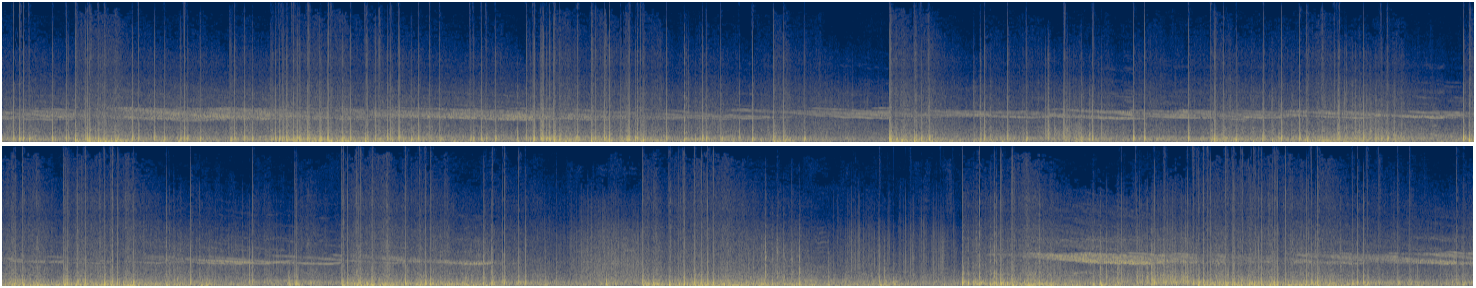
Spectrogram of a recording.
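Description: Aerial fireworks display: a dense, continuous barrage of shell bursts, bangs and crackling, with rapid high whistles falling in pitch through much of it. It lets up briefly a few times before the firing builds again.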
